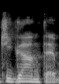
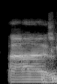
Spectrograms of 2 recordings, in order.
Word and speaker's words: Gigante: Anyway, I consulted with an Italian friend and apparently it should be pronounced Gigante, by the way. – Gigante.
